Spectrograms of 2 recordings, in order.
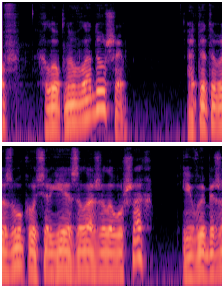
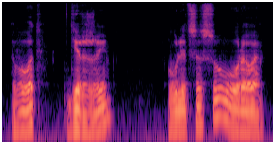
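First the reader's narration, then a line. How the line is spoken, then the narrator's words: Slow reading aloud. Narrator (Russian): медленно прочитал капитан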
